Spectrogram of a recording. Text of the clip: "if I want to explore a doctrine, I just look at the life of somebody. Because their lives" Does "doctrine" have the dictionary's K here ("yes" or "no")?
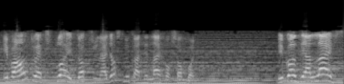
yes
